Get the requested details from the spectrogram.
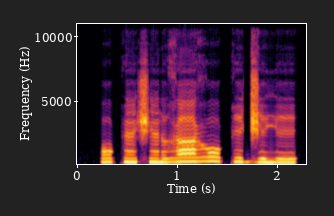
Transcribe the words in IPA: ɔ˨ k ɛ̃˨ ʃ ɛ̃˨ ɾ ə˨ ɣ aː˦ ɣ ɔ˦˨ k e˧ d͡ʒ e˨ j e˨

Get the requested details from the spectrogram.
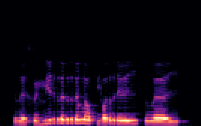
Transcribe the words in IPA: ð e˨ x ʏ˨ mʲ e˦ r ə˦ r ə˦ l ʌ˦˨ p j ʌ˨˦ r e˧ i̯ | β ɛ˨ i̯

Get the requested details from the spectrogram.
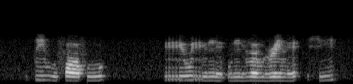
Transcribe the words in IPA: p i v ṳ f ɔː f ṳ | rʲ uː rʲ ṳ n e̤ ʔ ṳ n i̤ ð ɵ ð ṳ ɭ i ð e̤ | h i̤

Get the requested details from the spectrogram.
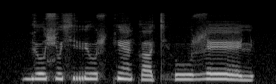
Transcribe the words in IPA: ɡʲ o ɕ u sʲ rʲ uː ɬ kʲ ɛ̃ k ɐː tʲ h uː ɮ eː lʲ

